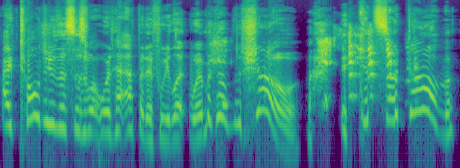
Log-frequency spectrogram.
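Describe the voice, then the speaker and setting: Swearing co-host with wild pitch swings. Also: big pitch swings, moderate pace, dry recording, studio quality. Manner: swears often, mock outrage. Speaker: podcast co-host. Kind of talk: casual comedic banter.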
